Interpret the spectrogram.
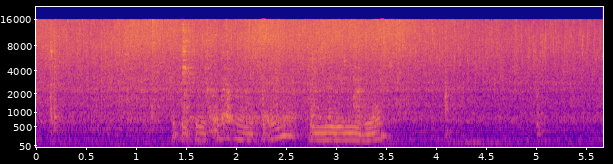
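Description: Prawns frying in hot oil in a kadai, browning: a steady sizzle, with a spatula scraping and stirring them against the pan.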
